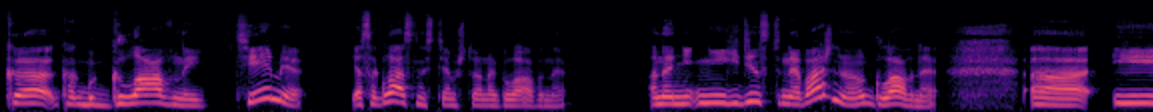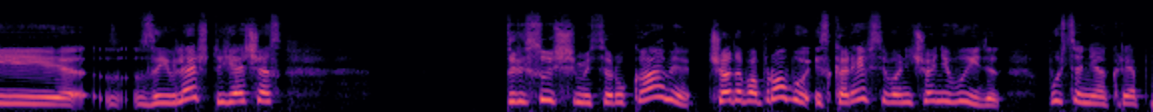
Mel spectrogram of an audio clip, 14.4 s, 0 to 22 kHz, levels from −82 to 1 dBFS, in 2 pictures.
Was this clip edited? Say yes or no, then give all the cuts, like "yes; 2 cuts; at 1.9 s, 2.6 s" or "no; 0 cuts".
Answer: no; 0 cuts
